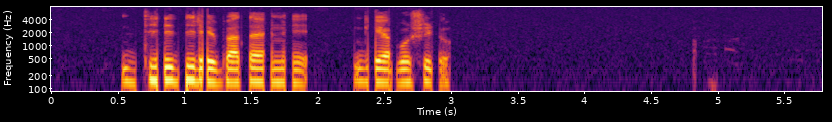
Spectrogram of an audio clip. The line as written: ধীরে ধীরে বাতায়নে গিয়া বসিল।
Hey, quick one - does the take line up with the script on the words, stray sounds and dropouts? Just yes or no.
yes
